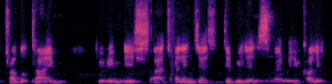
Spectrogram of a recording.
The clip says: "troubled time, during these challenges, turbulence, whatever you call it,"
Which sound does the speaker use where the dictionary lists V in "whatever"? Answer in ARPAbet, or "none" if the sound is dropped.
W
